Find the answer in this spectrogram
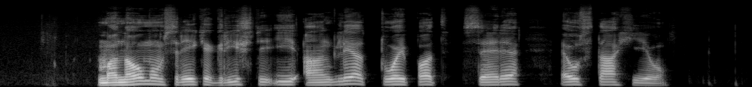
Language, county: Lithuanian, Vilnius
